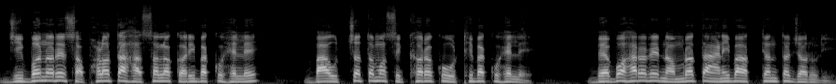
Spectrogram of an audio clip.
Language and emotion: Odia, neutral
